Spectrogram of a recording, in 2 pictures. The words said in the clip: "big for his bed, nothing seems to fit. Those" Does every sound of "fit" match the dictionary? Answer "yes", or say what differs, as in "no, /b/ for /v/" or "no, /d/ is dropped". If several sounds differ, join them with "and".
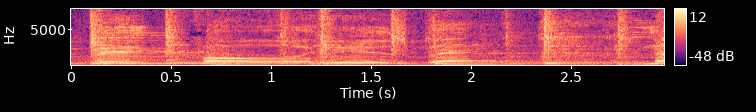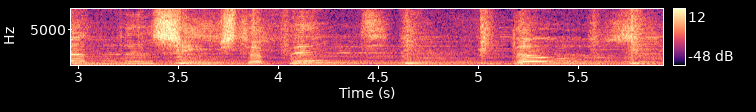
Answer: no, /p/ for /f/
